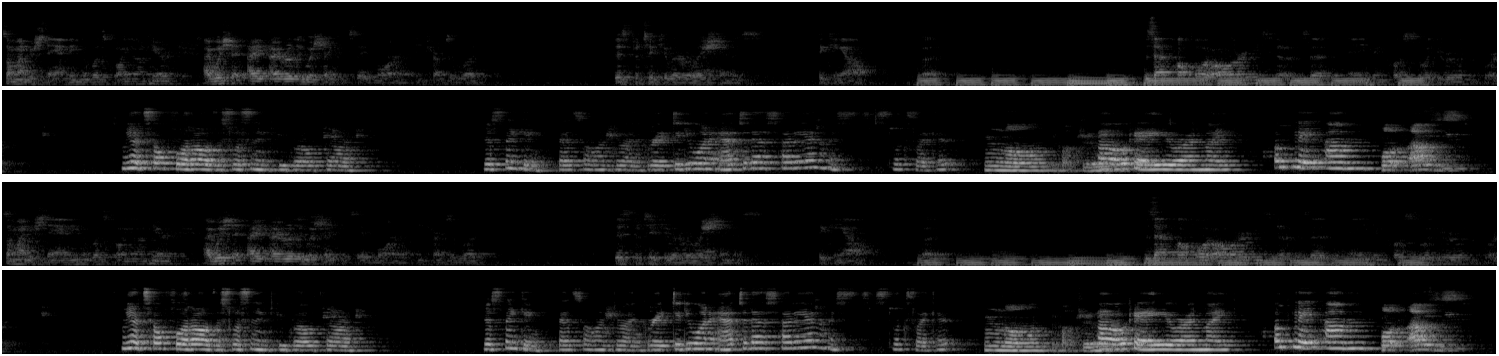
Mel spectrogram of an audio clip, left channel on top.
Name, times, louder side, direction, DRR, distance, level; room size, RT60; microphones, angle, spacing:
voice 1, 0.0-4.8 6.1-7.6 8.2-8.6 9.2-9.4 11.4-15.0, left 2 dB, 40° left, -1 dB, 0.7 m, -48 dB
sound 1, 9.1-13.7 14.0-14.2, left 3 dB, 90° left, 0.4 m, -44 dB
voice 2, 16.1-18.5 19.8-23.4 23.9-24.4 25.9-27.2 27.7-28.6, right 2 dB, 30° right, 6 dB, 0.3 m, -29 dB
voice 3, 24.8-26.0 28.7-29.6, right 2 dB, 90° right, -4 dB, 0.6 m, -31 dB
4.0 x 3.1 x 2.4 m, 0.75 s
head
